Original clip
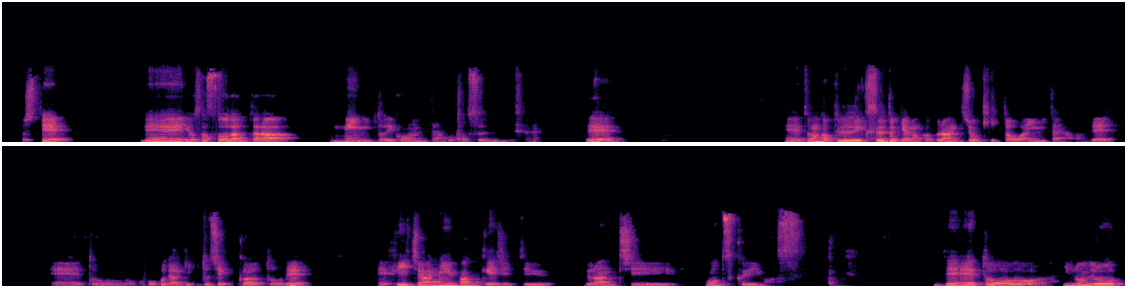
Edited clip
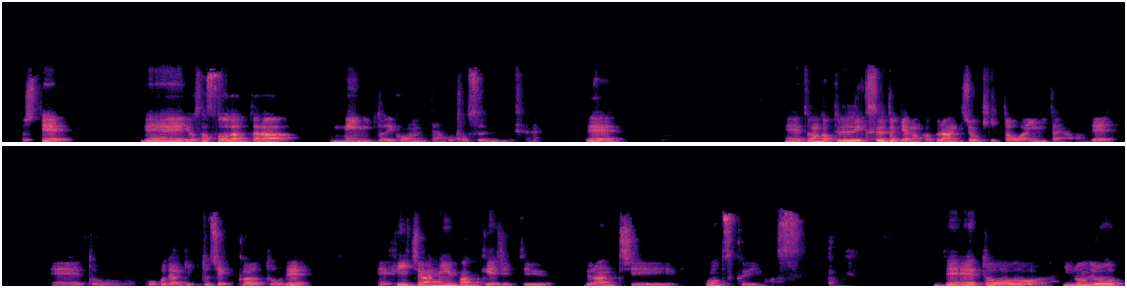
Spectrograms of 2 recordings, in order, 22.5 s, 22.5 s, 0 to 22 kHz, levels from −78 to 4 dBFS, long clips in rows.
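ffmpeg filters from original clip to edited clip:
ffmpeg -i in.wav -filter_complex "[0:a]asplit=3[link_01][link_02][link_03];[link_01]atrim=end=12.66,asetpts=PTS-STARTPTS,afade=type=out:start_time=12.1:duration=0.56[link_04];[link_02]atrim=start=12.66:end=18.91,asetpts=PTS-STARTPTS,afade=type=in:duration=0.004:curve=hsin,afade=type=out:start_time=5.69:duration=0.56:silence=0.251189[link_05];[link_03]atrim=start=18.91,asetpts=PTS-STARTPTS,afade=type=in:duration=0.004:curve=hsin:silence=0.251189[link_06];[link_04][link_05][link_06]concat=n=3:v=0:a=1" out.wav

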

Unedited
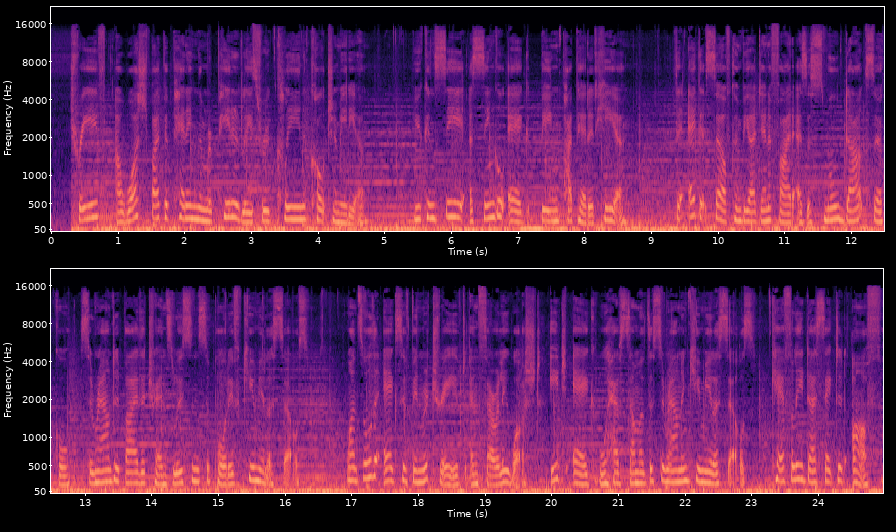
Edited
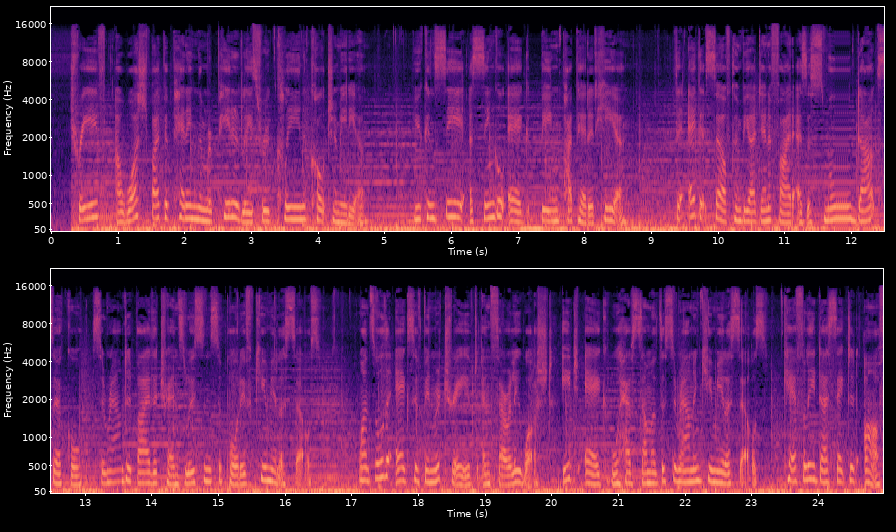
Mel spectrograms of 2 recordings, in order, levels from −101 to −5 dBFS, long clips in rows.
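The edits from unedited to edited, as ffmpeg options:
ffmpeg -i in.wav -filter_complex "[0:a]asplit=8[link_01][link_02][link_03][link_04][link_05][link_06][link_07][link_08];[link_01]atrim=end=11.782[link_09];[link_02]atrim=start=11.748:end=11.782[link_10];[link_03]atrim=start=11.748:end=11.782[link_11];[link_04]atrim=start=11.748:end=11.782[link_12];[link_05]atrim=start=11.748:end=11.782[link_13];[link_06]atrim=start=11.748:end=11.782[link_14];[link_07]atrim=start=11.748:end=13.37,asetpts=PTS-STARTPTS,afade=type=out:start_time=1.242:duration=0.38:silence=0.251189[link_15];[link_08]atrim=start=13.37,asetpts=PTS-STARTPTS,afade=type=in:duration=0.004:curve=hsin:silence=0.251189[link_16];[link_09][link_10]acrossfade=duration=0.004:curve1=hsin:curve2=hsin[link_17];[link_17][link_11]acrossfade=duration=0.004:curve1=hsin:curve2=hsin[link_18];[link_18][link_12]acrossfade=duration=0.004:curve1=hsin:curve2=hsin[link_19];[link_19][link_13]acrossfade=duration=0.004:curve1=hsin:curve2=hsin[link_20];[link_20][link_14]acrossfade=duration=0.004:curve1=hsin:curve2=hsin[link_21];[link_15][link_16]concat=n=2:v=0:a=1[link_22];[link_21][link_22]acrossfade=duration=0.004:curve1=hsin:curve2=hsin" out.wav

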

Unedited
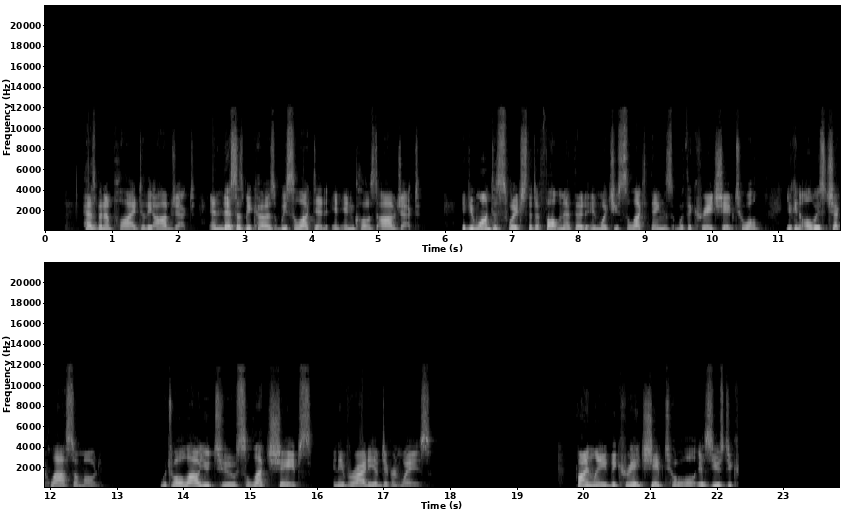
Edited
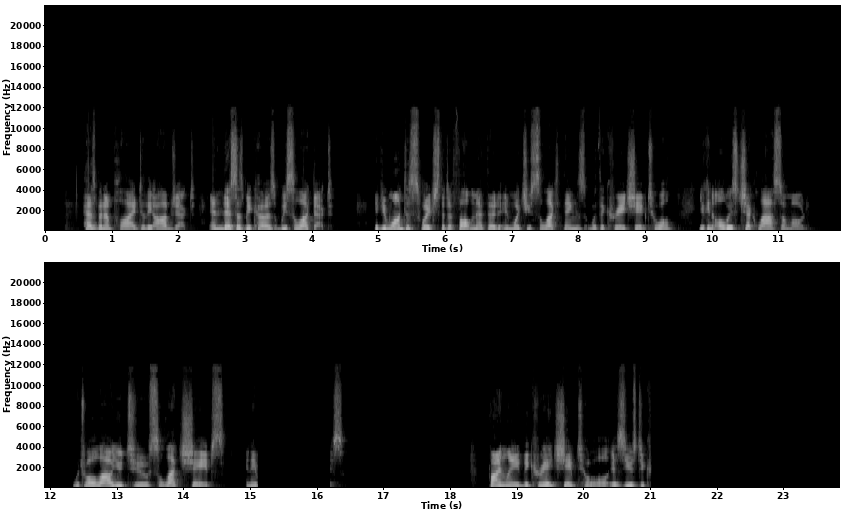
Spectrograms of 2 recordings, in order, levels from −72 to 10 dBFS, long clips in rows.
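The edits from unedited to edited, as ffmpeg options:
ffmpeg -i in.wav -filter_complex "[0:a]asplit=4[link_01][link_02][link_03][link_04];[link_01]atrim=end=4.032[link_05];[link_02]atrim=start=5.338:end=16.42,asetpts=PTS-STARTPTS,afade=type=out:start_time=11.078:duration=0.004:curve=hsin[link_06];[link_03]atrim=start=16.42:end=17.51,asetpts=PTS-STARTPTS,volume=0[link_07];[link_04]atrim=start=17.51,asetpts=PTS-STARTPTS,afade=type=in:duration=0.004:curve=hsin[link_08];[link_06][link_07][link_08]concat=n=3:v=0:a=1[link_09];[link_05][link_09]acrossfade=duration=0.004:curve1=hsin:curve2=hsin" out.wav

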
